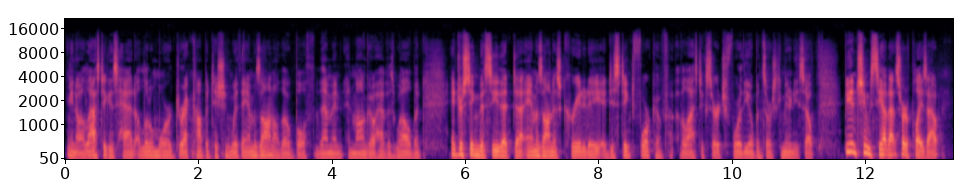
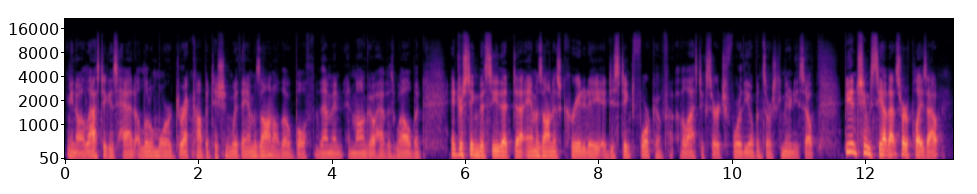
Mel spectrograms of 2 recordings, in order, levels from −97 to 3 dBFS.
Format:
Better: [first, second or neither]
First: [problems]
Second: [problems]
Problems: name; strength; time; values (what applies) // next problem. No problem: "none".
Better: first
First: none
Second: muffled; slightly; fading above 3 kHz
